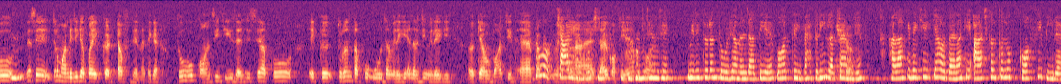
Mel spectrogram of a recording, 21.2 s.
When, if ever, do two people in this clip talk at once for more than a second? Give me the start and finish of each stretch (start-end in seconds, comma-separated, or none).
10.7-13.1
